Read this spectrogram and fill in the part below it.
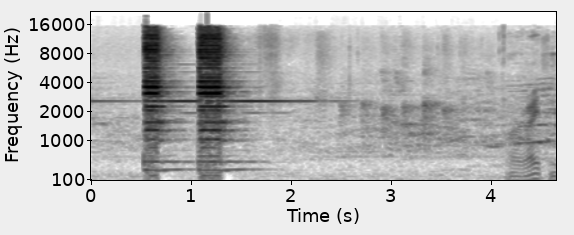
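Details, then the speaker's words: Aftermarket Hella Supertones horns with Hella relay, 14-gauge wiring and 15 A fuse, just installed on a 2012 Nissan Urvan: two short, loud, high-pitched honks, strong and clear; horn working normally. "ang lakas niya."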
